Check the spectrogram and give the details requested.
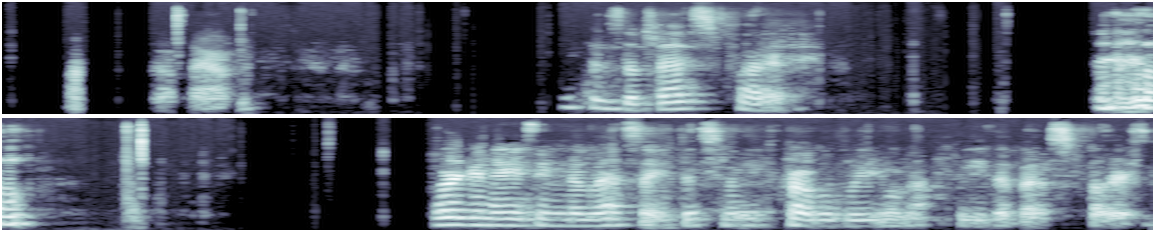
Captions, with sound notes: POP THOSE OUT THIS IS THE BEST PART [LAUGHS] ORGANIZING THE MESS I THIS MADE PROBABLY WILL NOT BE THE BEST PART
